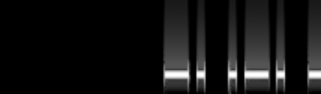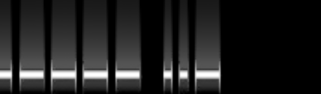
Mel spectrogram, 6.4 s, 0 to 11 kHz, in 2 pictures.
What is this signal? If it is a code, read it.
Morse code, heard as a keyed tone, about 15 wpm, 700 Hz. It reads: NR0U
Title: USA Call Signs - 4 Characters - Repeated 3x - 15wpm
